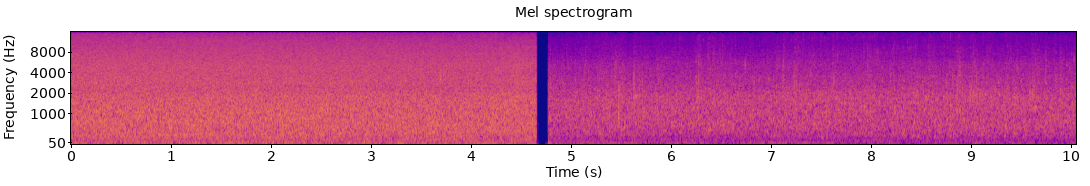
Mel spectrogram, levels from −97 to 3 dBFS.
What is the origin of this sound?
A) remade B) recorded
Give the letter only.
B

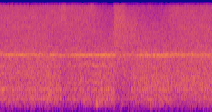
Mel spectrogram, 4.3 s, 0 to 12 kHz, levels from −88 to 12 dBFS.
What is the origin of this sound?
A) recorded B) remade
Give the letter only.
A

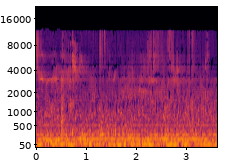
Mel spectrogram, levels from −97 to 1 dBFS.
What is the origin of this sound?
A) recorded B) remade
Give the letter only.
B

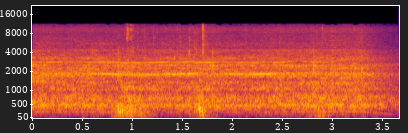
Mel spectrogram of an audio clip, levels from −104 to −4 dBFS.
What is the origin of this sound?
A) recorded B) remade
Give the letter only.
A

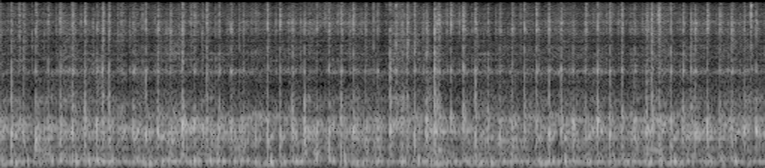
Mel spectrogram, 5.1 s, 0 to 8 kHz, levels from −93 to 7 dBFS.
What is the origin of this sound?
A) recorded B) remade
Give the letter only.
B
